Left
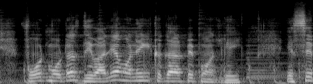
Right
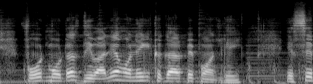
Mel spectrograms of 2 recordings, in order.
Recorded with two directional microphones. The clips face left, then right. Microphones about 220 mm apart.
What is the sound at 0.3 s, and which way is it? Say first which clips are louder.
Speech: right 6 dB; 40° right (ahead or behind).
